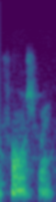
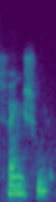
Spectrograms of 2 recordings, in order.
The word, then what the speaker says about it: feng shui: Oui, fait que c'est la bonne prononciation, Feng Shui. Il y a encore beaucoup de gens qui disent Feng Shui.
